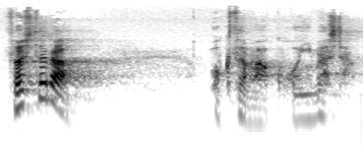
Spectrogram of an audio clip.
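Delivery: normal talking voice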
